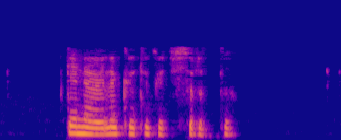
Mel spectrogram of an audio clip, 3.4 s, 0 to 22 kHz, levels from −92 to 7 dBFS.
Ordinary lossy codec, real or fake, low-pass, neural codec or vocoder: MP3, 32 kbps; real; 5.4 kHz; none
